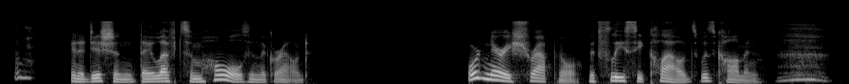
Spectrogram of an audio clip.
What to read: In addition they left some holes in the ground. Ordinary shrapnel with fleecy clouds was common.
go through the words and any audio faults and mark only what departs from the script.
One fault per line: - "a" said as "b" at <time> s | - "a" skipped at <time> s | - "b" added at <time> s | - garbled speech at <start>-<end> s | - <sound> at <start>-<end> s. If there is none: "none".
- laugh at 0.1-0.4 s
- breath at 7.8-8.3 s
